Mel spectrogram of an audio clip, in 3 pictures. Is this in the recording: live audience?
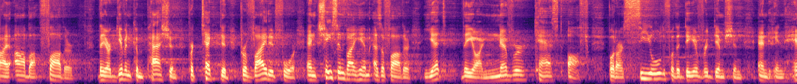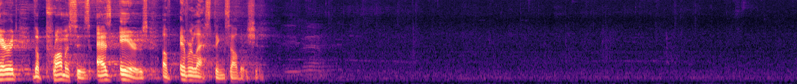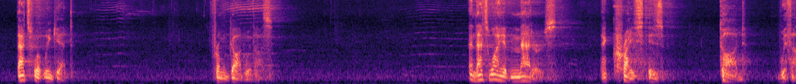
yes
